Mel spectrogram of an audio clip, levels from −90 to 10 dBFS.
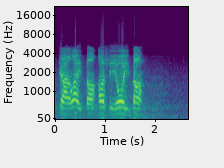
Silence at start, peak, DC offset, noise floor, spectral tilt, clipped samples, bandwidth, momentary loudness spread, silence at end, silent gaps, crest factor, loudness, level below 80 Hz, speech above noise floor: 0.1 s; 0 dBFS; under 0.1%; -49 dBFS; -6 dB/octave; under 0.1%; 5.2 kHz; 5 LU; 0.95 s; none; 12 dB; -10 LUFS; -44 dBFS; 39 dB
